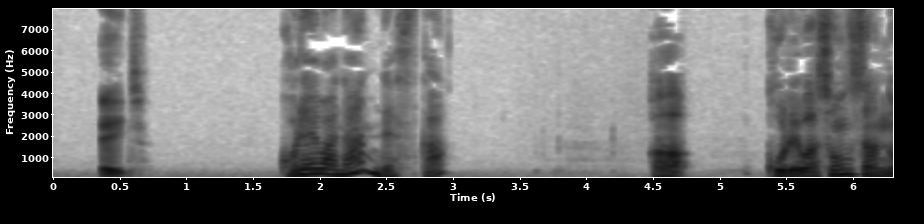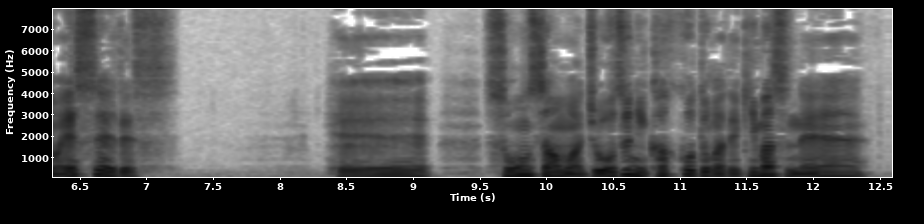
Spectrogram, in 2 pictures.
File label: Dialog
